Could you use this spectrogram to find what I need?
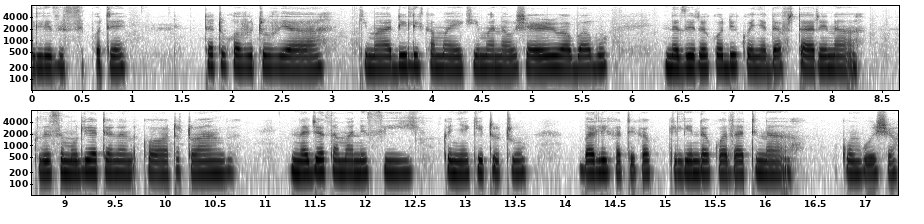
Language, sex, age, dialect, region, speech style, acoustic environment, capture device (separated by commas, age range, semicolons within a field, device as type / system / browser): Swahili, female, 25-34, Kenya - Nairobi Sheng-influenced, Kenya, relaxed, silence; appliances, mobile / Linux / Chrome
